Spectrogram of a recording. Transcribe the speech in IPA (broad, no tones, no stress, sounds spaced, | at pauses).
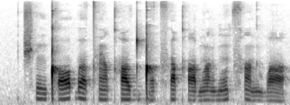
t͡ʃʰ ĩ ǃʼ ɔ ɓ ʌ tʰ æ̃ qʰ u d ɡ͡ǃ ʌ t͡sʰ ə qʰ ɑ ɡʷ ɑ̃ ɡ͡b ũ t͡sʰ ɑ̃ d m b ɑ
